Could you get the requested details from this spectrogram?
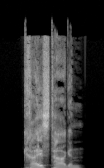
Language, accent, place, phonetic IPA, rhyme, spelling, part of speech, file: German, Germany, Berlin, [ˈkʁaɪ̯sˌtaːɡn̩], -aɪ̯staːɡn̩, Kreistagen, noun, De-Kreistagen.ogg
- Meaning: dative plural of Kreistag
